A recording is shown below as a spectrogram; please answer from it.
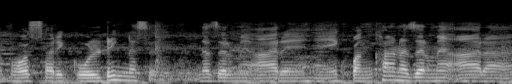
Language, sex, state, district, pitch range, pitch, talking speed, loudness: Hindi, male, Gujarat, Valsad, 150-160 Hz, 155 Hz, 200 wpm, -20 LUFS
